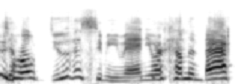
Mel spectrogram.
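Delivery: high, strained disbelief; exasperated outburst. Retold or imitated. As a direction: shout at a hero letting you down. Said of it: "And I'm like".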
